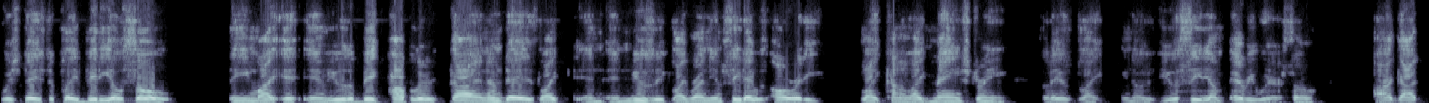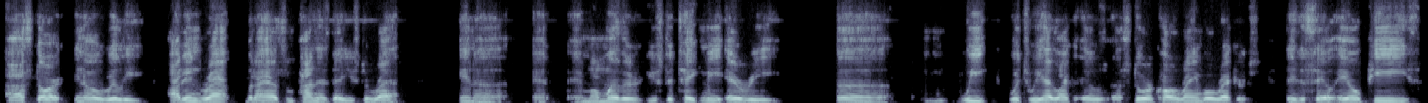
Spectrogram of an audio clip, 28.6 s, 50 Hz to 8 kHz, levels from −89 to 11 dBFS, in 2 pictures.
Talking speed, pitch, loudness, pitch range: 195 wpm, 115 Hz, -17 LUFS, 100-135 Hz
